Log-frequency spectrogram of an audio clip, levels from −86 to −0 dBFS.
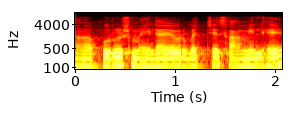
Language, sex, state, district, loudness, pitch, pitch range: Hindi, male, Bihar, Jamui, -14 LUFS, 115 Hz, 110-115 Hz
